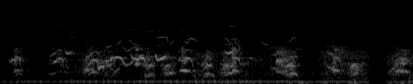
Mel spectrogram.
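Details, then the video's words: Abandoned female puppy covered in ticks, found crying outside Takis Shelter, possibly with other puppies nearby: dense, overlapping wavering whines and whimpers, rising and falling quickly, over a steady low electrical hum with a brief dropout near the end. "I hear a puppy crying outside of the shelter"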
